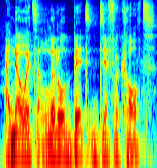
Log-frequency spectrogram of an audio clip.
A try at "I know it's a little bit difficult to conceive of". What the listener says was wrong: to conceive of. Keep talking. Yeah, so you see, you can't pause. I know it's a little bit difficult to conceive of, after all, someone who always lies. You have to get through the whole line with still hitting the consonants.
